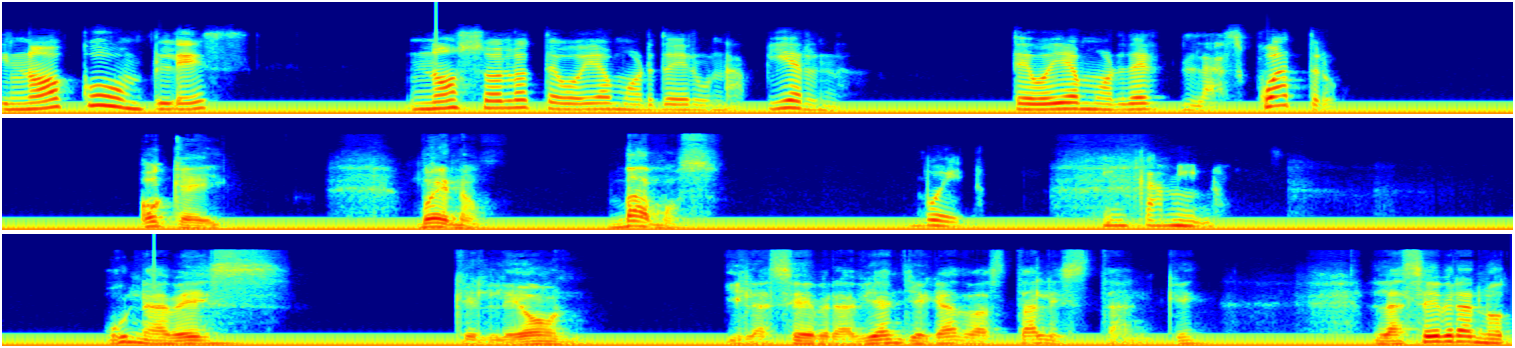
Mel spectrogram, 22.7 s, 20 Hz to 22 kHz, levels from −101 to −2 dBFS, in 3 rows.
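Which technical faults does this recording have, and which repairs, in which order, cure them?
hum 60 Hz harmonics 7 -28 dBFS
2.17 s: pop -5 dBFS
15.87 s: pop -6 dBFS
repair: de-click; de-hum 60 Hz, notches 7

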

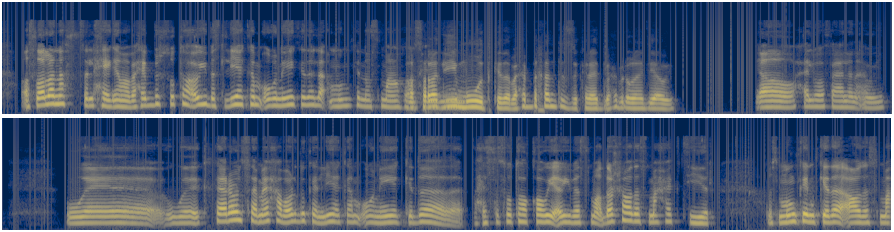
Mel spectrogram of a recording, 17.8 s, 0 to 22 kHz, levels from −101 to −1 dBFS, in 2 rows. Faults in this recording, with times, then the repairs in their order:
crackle 30 per s -33 dBFS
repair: de-click

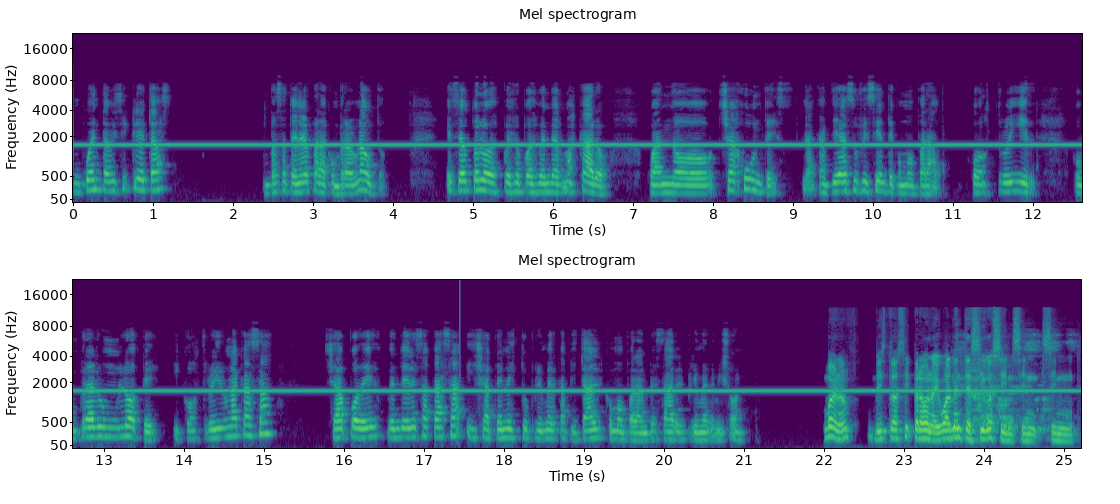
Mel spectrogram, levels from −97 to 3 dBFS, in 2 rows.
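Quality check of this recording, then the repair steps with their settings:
whine 1.6 kHz -33 dBFS
17.44 s: pop -10 dBFS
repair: de-click; band-stop 1.6 kHz, Q 30

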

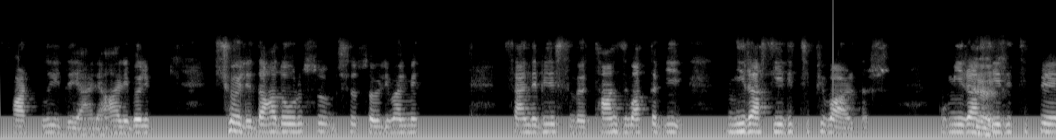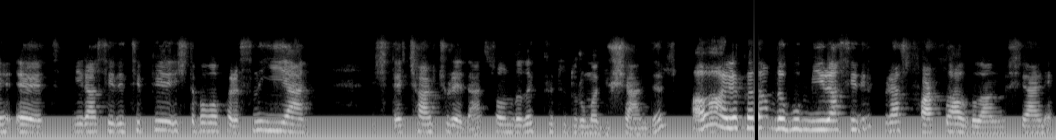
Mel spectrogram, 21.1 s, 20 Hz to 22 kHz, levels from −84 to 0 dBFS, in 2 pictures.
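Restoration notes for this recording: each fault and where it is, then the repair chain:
buzz 60 Hz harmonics 9 -27 dBFS
8.33 s: pop -7 dBFS
18.10–18.15 s: dropout 48 ms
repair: de-click; de-hum 60 Hz, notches 9; interpolate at 18.10 s, 48 ms

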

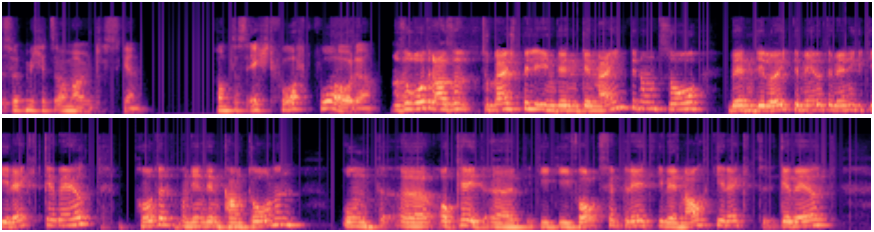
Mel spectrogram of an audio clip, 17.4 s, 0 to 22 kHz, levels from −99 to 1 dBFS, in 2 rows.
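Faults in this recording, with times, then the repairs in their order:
crackle 28 per s -26 dBFS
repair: de-click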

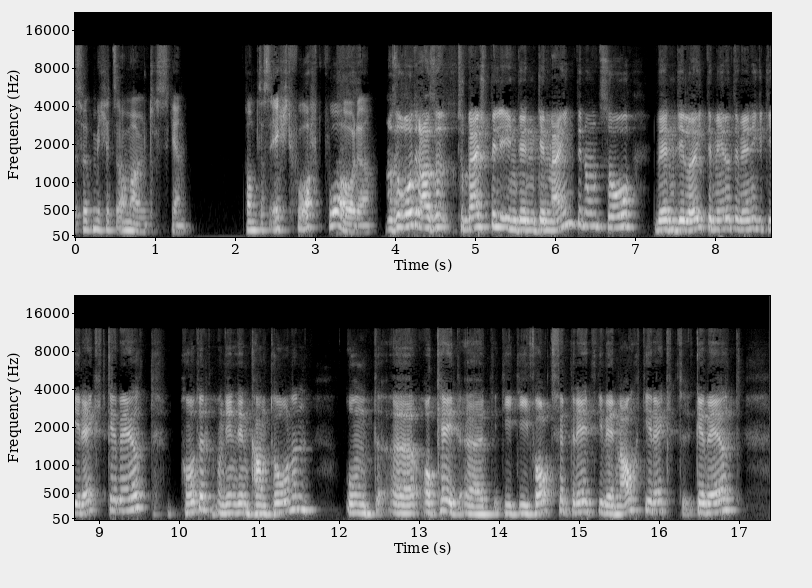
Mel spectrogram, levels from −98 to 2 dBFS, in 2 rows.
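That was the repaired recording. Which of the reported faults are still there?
nothing left

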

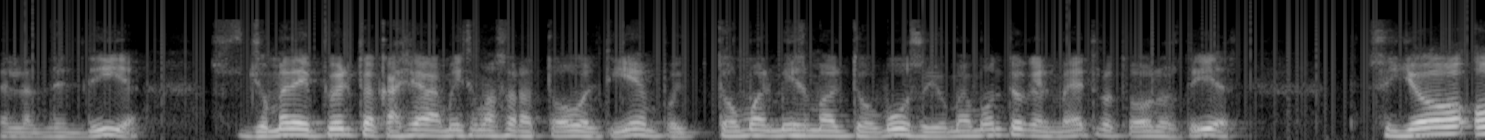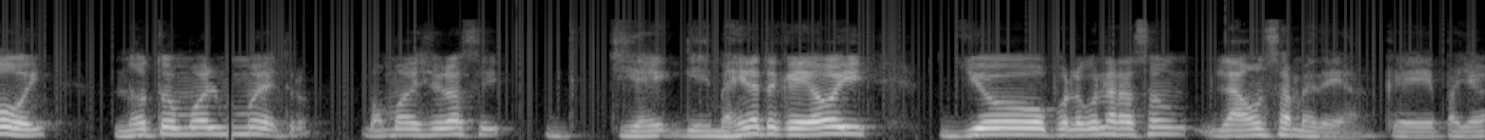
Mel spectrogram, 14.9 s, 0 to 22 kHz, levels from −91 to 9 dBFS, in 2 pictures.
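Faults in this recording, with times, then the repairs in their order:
crackle 47 per s -27 dBFS
8.56–8.59 s: dropout 25 ms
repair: de-click; interpolate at 8.56 s, 25 ms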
